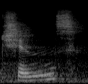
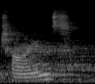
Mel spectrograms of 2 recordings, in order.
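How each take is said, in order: First: The vowel is a short i sound. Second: The vowel is a long i sound. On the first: The speaker calls it wrong. "rather than chins" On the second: The speaker calls it right. "I'm saying chines"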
